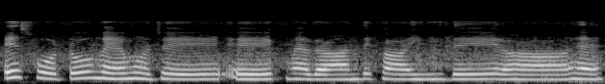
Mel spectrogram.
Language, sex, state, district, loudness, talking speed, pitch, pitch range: Hindi, female, Madhya Pradesh, Umaria, -14 LUFS, 100 wpm, 240 Hz, 235-260 Hz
